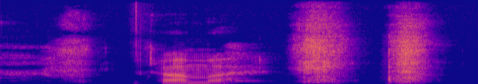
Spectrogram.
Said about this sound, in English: But I keep sniffing it in the mic. I'm trying to stop, but I'm so sorry.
